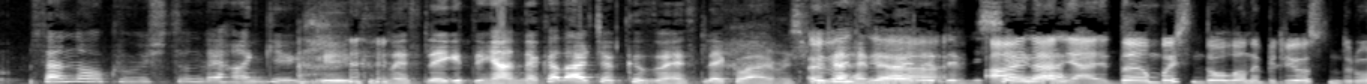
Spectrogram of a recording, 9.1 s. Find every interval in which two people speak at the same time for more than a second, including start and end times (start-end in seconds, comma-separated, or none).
5.4-7.1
